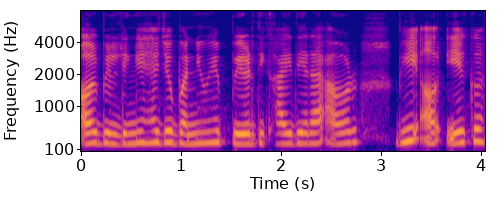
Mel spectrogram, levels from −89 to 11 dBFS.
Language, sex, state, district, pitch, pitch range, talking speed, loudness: Hindi, female, Haryana, Charkhi Dadri, 225 Hz, 215-240 Hz, 250 wpm, -19 LUFS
